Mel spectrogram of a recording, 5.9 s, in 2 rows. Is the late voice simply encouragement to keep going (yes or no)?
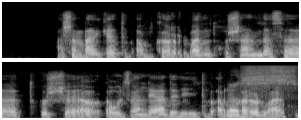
no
